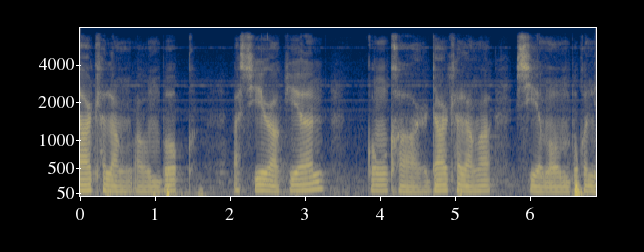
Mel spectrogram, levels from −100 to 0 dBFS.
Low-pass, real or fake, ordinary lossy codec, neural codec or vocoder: 7.2 kHz; real; none; none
